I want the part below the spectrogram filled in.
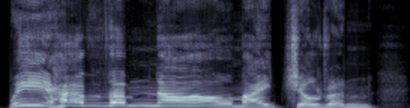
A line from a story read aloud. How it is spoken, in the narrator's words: shouted Fulgrim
